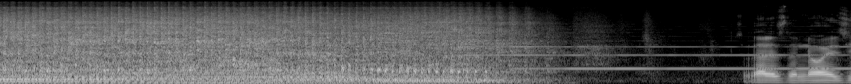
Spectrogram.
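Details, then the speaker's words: Ford Triton with aluminum heads, engine running: loud, rapid, sharp popping racket at about two pops a second from a spark plug blown out of its stripped threads. To be repaired with a 14x1.25 mm thread insert, new plug and coil. "will hear if your spark plug blows out if you're going down the freeway there way loud it's the first time it ever happens to you it scares the crap out of you"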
